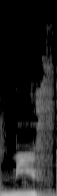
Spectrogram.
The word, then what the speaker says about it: Neath: have the peanut um her name can actually be pronounced Neath like beneath um the celestial mother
